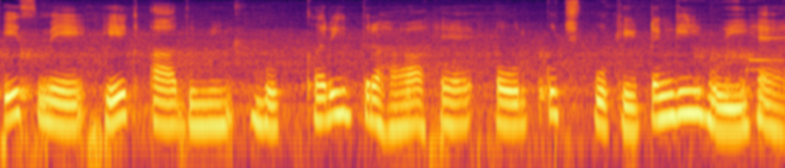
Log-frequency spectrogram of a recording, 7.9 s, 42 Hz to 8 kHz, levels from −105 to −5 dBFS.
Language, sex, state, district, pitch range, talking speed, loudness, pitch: Hindi, female, Haryana, Rohtak, 155-195 Hz, 100 wpm, -13 LUFS, 165 Hz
